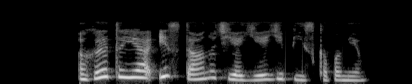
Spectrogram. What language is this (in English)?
Belarusian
